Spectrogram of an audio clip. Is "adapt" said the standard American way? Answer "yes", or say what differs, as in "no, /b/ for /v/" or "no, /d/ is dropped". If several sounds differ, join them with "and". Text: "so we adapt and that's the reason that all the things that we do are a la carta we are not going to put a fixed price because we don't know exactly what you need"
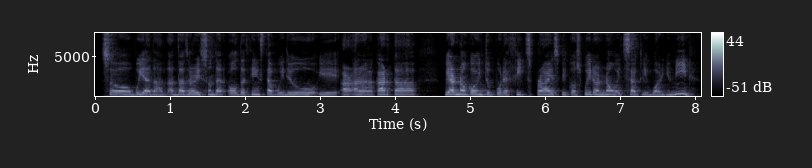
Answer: no, /p/ is dropped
